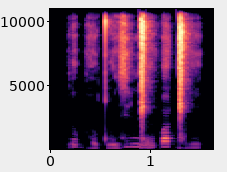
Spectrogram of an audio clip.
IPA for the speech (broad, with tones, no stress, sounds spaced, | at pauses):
ɾ ə˥˧ bʱ ɐ˩˧˩ tʷ ẽ˩˧˩ zʲ e˥ ŋ͡ǁ ẽ˨˥ p a˥ ɡ͡ǁ e˥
